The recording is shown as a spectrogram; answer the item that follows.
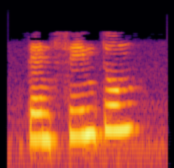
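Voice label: "entzindung", Alsatian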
